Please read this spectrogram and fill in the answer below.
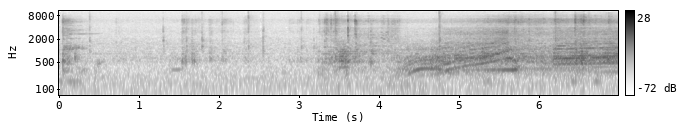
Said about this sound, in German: Auf den Bürgersteig fahren mit Auto darf man auf jeden Fall. Was ich jetzt auch mache.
